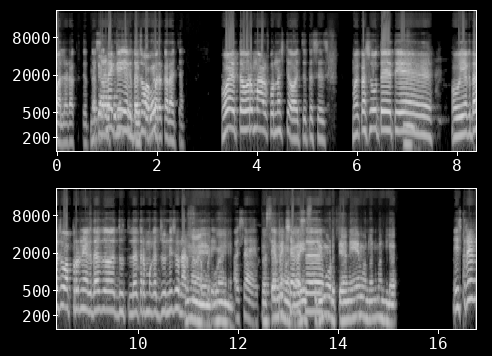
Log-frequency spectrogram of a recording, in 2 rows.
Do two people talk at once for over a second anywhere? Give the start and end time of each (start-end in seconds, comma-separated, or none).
0.7-2.0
